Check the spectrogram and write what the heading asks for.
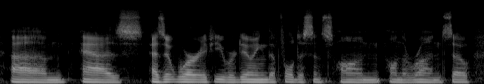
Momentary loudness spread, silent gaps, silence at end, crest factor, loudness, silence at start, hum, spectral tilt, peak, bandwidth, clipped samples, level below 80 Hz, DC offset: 5 LU; none; 0 s; 18 dB; -33 LUFS; 0 s; none; -5.5 dB/octave; -14 dBFS; 14 kHz; under 0.1%; -68 dBFS; under 0.1%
